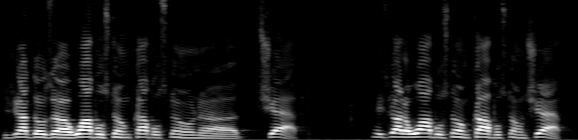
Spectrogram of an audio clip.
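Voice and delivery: lightly voiced hype coach; a touch of mock hype; Lucas. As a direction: imitate an admiring coach. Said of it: "Lucas catching McGregor".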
